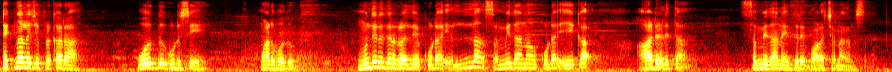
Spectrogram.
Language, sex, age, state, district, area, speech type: Kannada, male, 30-45, Karnataka, Bellary, rural, spontaneous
